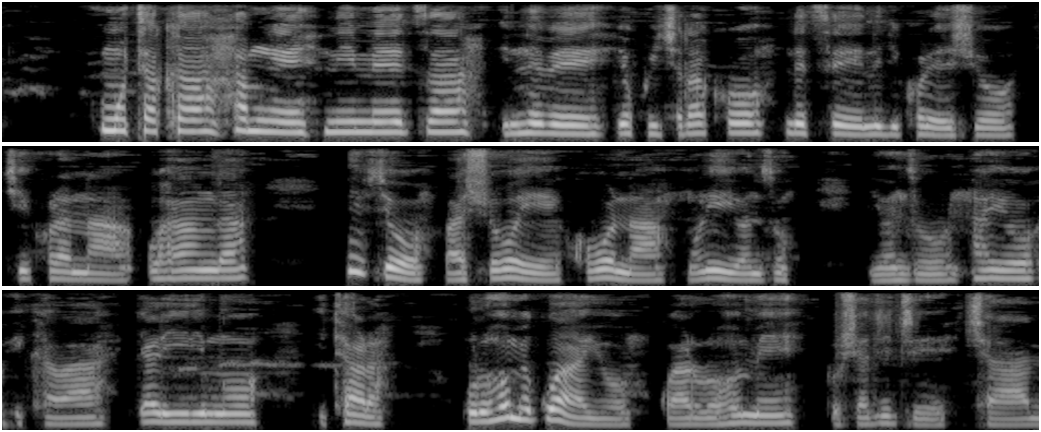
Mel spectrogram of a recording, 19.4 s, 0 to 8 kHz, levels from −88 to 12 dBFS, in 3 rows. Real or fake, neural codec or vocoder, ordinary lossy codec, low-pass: real; none; AAC, 48 kbps; 7.2 kHz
